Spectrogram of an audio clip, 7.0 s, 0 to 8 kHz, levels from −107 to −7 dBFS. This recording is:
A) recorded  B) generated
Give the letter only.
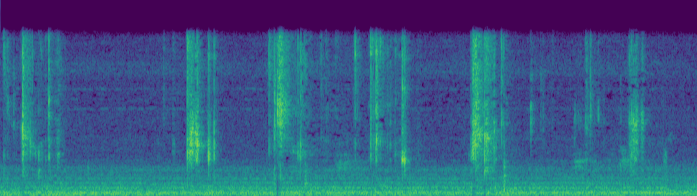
A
